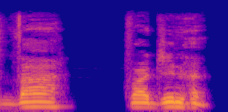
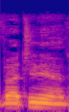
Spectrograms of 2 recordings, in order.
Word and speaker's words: Varginha: This Varginha is spelt Ver, as in virgin, isn't it? – A V-A-R, Varginha. Is it? – Is that V-A-R? I thought it was V-I-R, V-I-R, Varginha. – Yeah, Varginha, and then H-A. – V-A-R. Yeah. – So instead of virgin, you've got an A instead of the I, so it's Varginha in Varginha.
